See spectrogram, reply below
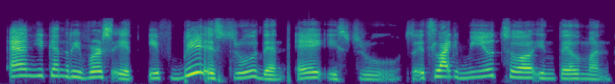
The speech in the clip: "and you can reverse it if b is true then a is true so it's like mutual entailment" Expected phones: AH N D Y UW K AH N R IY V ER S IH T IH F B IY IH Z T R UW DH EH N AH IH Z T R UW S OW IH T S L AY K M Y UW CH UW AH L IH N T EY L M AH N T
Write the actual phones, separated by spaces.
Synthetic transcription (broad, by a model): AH N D Y UW K AH N R IY V ER S IH T IH F B IY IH S T R UW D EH N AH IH S T R UW S OW IH T S L AY K M Y UW CH UW AH L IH N T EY L M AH N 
